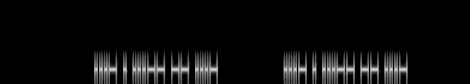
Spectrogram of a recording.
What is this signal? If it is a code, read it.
Morse code, heard as a keyed tone, about 50 wpm, 700 Hz. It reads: VE3MV VE3MV
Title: Call Signs Repeated 3x - 50wpm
